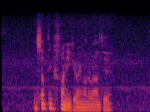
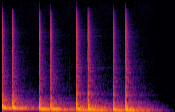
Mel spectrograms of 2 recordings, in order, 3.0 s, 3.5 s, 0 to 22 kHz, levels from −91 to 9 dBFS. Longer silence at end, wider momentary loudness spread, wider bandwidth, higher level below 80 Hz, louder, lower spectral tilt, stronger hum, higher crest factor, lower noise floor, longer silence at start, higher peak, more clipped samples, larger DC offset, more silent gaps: second, 0.2 s vs 0.5 s; about the same, 11 LU vs 9 LU; second, 14 kHz vs 15.5 kHz; second, -62 dBFS vs -34 dBFS; second, -30 LUFS vs -20 LUFS; about the same, -5.5 dB/octave vs -6 dB/octave; neither; about the same, 18 dB vs 18 dB; first, -55 dBFS vs -47 dBFS; about the same, 0.05 s vs 0.05 s; second, -14 dBFS vs -2 dBFS; neither; neither; neither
